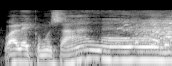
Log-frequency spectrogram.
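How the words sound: The voice is soft, tender and sultry.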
